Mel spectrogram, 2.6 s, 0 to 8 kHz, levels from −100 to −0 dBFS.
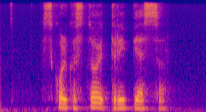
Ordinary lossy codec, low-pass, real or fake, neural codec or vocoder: AAC, 48 kbps; 7.2 kHz; fake; codec, 16 kHz in and 24 kHz out, 1 kbps, XY-Tokenizer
